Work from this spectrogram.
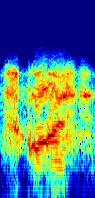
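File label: Speech, Russian, air traffic control; DCS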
